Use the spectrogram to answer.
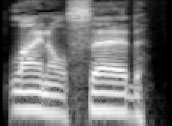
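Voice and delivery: ordinary delivery

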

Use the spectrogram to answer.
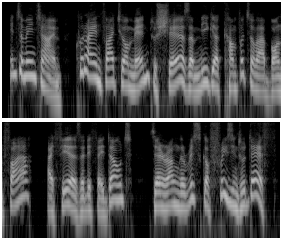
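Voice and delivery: high-pitched, courteous officer's invitation; formally polite, lilting high officer; SS captain, gracious. A narrator's reading. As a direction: play a captain offering hospitality, pitched well up. Narrator voices the SS captain.

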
